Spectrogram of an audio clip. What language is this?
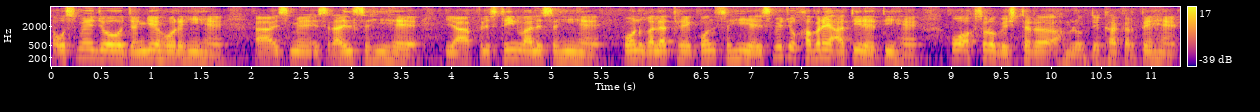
Urdu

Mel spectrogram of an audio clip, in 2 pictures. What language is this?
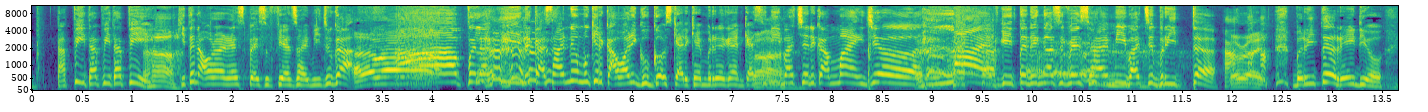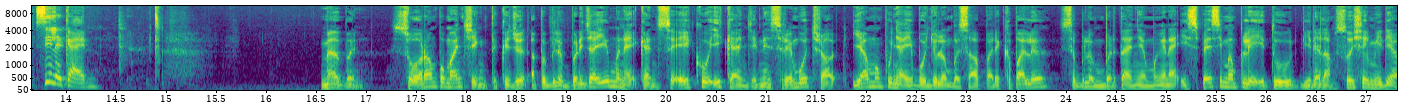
Malay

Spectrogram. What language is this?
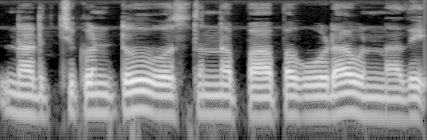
Telugu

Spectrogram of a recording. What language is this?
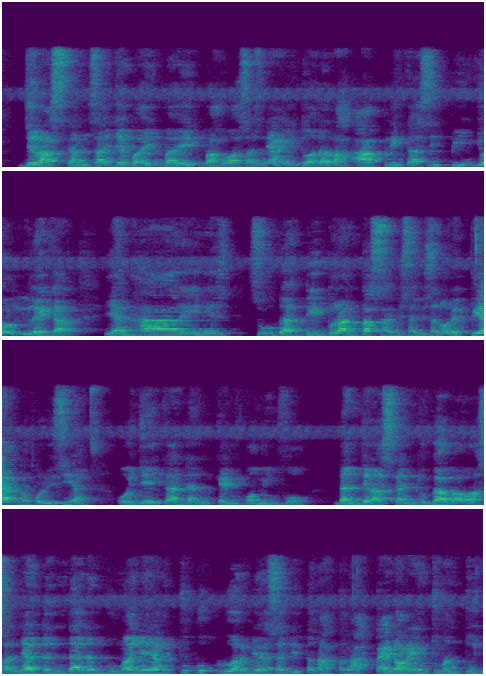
Indonesian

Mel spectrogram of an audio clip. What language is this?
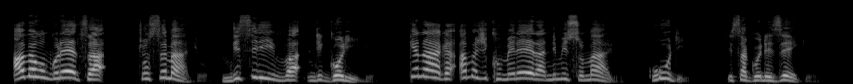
Nyanja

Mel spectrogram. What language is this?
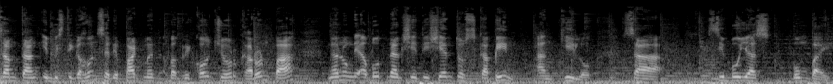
Filipino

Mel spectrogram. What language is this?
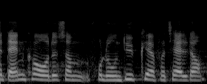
Danish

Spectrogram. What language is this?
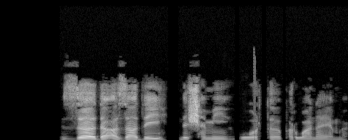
Pashto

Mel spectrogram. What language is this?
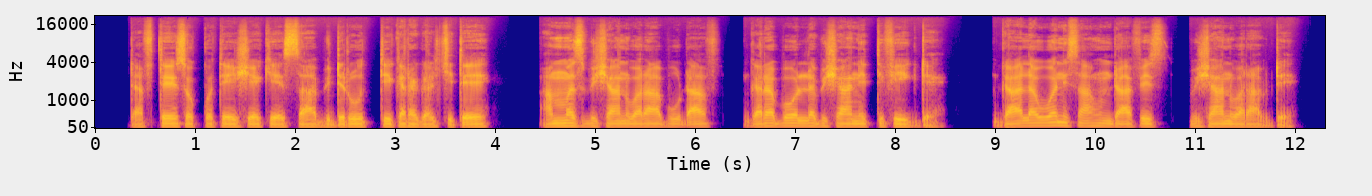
Oromo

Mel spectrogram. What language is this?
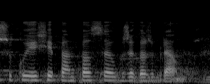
Polish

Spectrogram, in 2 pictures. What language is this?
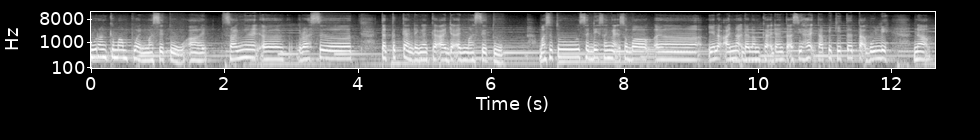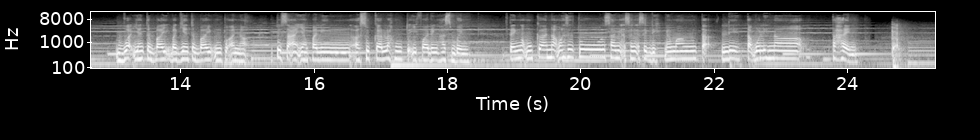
Malay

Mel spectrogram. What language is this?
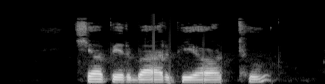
Gawri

